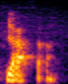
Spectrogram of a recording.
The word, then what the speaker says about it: plaza: Pero en España se pronuncia como una th. Okay? Okay, unos ejemplos. Tenemos plaza. So it's not plaza, plaza, plaza. Okay, it's like an S sound. Okay? O en España se dice plaza.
